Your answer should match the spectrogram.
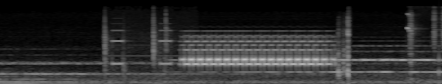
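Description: Corded office desk telephone ringing: one electronic trilling burst lasting about a second and a half, after a few faint clicks, and cut off by a click as the handset is lifted.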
